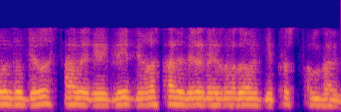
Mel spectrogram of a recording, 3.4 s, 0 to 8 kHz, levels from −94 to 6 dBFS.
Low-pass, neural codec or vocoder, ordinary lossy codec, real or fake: 7.2 kHz; codec, 16 kHz, 1 kbps, FreqCodec, smaller model; AAC, 16 kbps; fake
